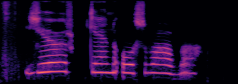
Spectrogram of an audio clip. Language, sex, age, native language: Icelandic, female, 10, Icelandic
